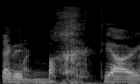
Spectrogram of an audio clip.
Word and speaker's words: Bakhtiari: This contains a choice of an 87 overall core elite Patrick Mahomes, Todd Gurley, Antonio Brown, David Bakhtiari. Did I say it correctly? David Bakhtiari.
